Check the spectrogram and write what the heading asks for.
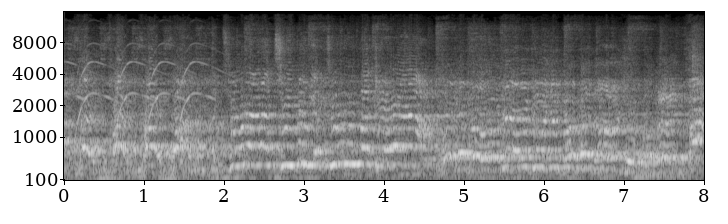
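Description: A man singing loudly into a handheld microphone over a karaoke backing track, holding long notes. In the first second the track carries a swooping figure that repeats about twice a second.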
